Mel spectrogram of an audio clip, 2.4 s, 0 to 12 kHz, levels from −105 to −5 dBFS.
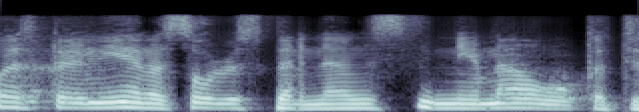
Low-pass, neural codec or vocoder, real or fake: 7.2 kHz; codec, 16 kHz, 0.5 kbps, X-Codec, HuBERT features, trained on general audio; fake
